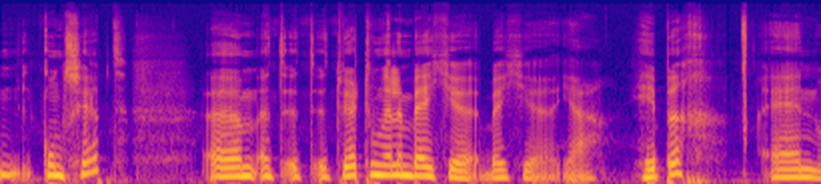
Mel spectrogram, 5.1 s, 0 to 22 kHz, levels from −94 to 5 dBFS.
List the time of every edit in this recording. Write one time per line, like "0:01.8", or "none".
none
